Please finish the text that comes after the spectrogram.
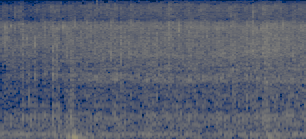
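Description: Steady broadband sizzling of shrimp frying in a hot pan with butter, continuous and fairly close, with no voices.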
